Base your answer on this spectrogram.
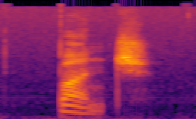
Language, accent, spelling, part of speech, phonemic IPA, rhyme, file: English, US, bunch, noun / verb, /bʌnt͡ʃ/, -ʌntʃ, En-us-bunch.ogg
- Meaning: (noun) 1. A group of similar things, either growing together, or in a cluster or clump, usually fastened together 2. The peloton; the main group of riders formed during a race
